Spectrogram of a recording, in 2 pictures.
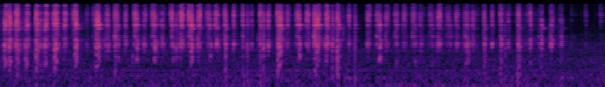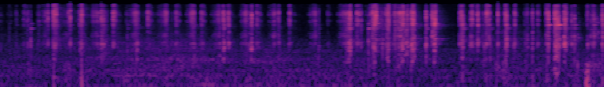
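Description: Metal pick scraping and scratching inside the passages of a shovelhead oil pump body, digging out paint that got into the pump. The scratching is rapid and dense, thins out about halfway through and picks up again toward the end.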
